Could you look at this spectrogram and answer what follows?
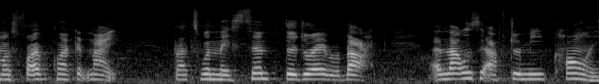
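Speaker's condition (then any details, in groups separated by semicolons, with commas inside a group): Cerebral palsy, spastic, severe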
